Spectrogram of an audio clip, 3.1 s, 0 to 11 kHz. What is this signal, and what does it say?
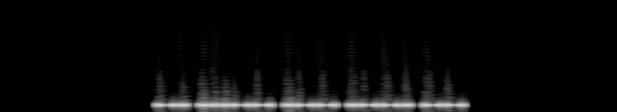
Morse code, heard as a keyed tone, about 46 wpm, 690 Hz. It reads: N3WPM
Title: USA Call Signs - 5 Characters - 2x Character Spacing - 45wpm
